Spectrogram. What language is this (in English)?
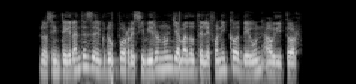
Spanish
